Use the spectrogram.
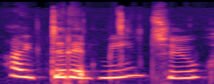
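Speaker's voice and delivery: high, slow, near tears; boy apologizing to his grandmother; tearful whisper. A narrator's reading. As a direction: whisper the apology through a sob. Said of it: "he whispered".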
